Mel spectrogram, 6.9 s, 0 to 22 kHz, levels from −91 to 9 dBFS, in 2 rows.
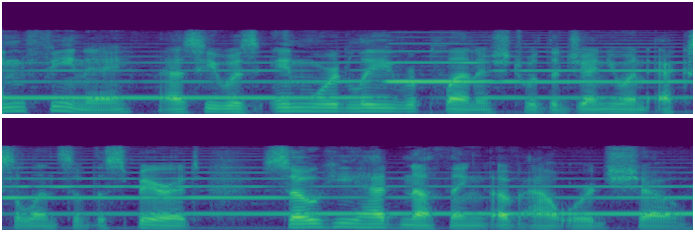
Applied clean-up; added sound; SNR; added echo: none; Wind instrument, woodwind instrument; 4 dB; none.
